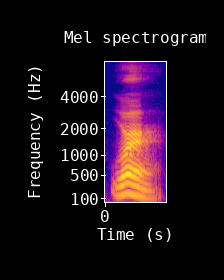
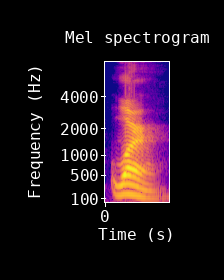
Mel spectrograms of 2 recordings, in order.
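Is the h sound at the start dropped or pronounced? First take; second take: dropped; dropped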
